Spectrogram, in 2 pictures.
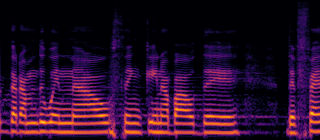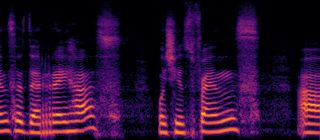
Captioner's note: speaking in foreign language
